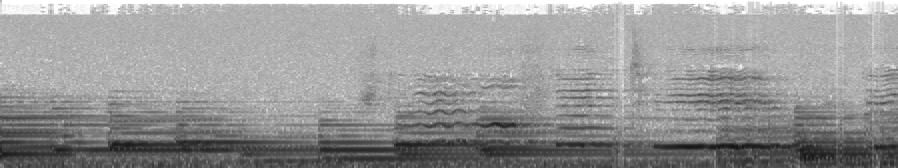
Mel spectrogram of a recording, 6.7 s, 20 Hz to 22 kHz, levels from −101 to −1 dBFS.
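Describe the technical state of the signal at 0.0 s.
At 0.0 s the audio is intact, with no fault present at that moment.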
